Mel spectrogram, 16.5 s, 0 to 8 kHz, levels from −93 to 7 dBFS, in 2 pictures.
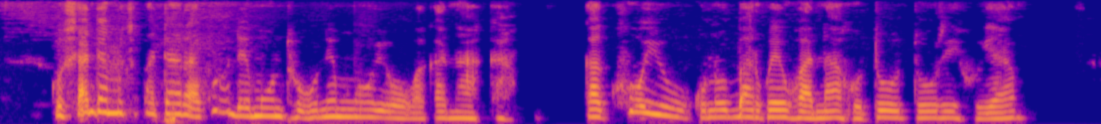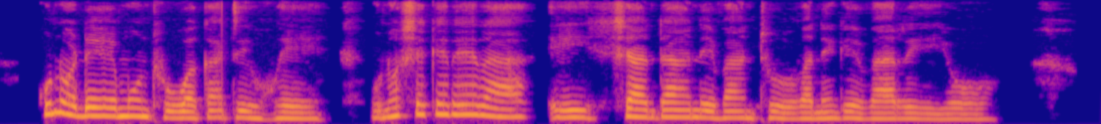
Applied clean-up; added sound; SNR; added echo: none; none; none; none.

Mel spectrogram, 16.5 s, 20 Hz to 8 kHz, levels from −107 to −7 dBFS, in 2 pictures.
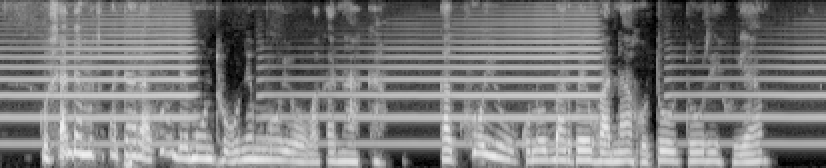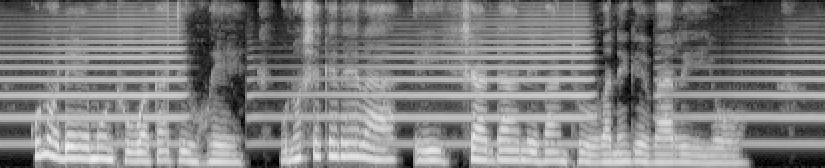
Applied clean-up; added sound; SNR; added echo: none; Trumpet; 6 dB; none.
